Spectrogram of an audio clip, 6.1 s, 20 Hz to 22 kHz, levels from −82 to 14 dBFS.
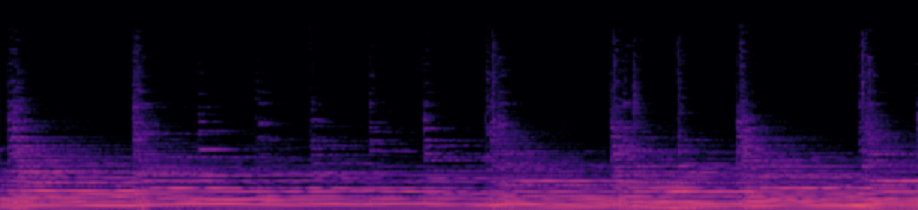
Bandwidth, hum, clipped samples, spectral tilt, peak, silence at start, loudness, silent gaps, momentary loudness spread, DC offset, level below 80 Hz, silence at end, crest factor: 18.5 kHz; none; under 0.1%; -2.5 dB/octave; -14 dBFS; 0 s; -28 LUFS; none; 4 LU; under 0.1%; -56 dBFS; 0 s; 14 dB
